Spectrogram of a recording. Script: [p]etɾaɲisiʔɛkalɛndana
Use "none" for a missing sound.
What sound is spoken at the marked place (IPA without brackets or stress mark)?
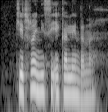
k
